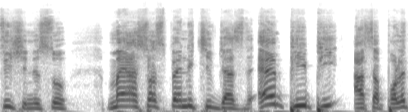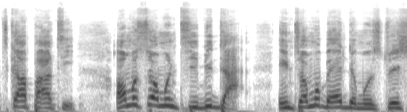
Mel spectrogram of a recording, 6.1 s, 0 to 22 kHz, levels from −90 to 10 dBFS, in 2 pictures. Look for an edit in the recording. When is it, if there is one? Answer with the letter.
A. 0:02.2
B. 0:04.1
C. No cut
C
